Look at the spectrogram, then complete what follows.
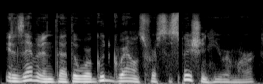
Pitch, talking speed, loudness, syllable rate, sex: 135 Hz, 275 wpm, -15 LUFS, 8.0 syllables/s, male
